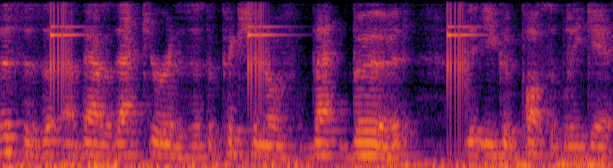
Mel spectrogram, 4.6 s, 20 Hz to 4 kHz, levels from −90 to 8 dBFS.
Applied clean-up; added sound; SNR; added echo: none; Dishes, pots, and pans; 8 dB; reverberation time 0.2 s.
